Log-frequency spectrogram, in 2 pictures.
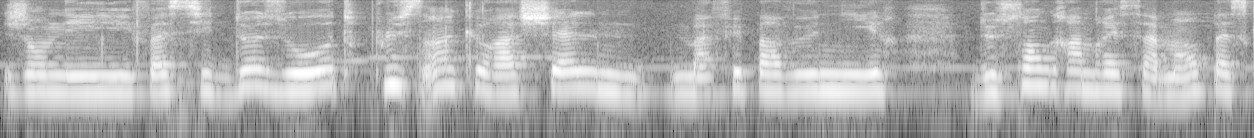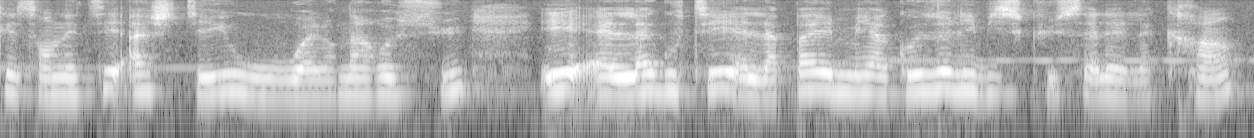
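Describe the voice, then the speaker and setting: A woman's voice: mid-range voice, fairly even intonation, normal speed, a little hiss or hum. A young adult woman reviewing teas she has finished, chatty, with many fillers and asides. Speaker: tea vlogger. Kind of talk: casual product review.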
